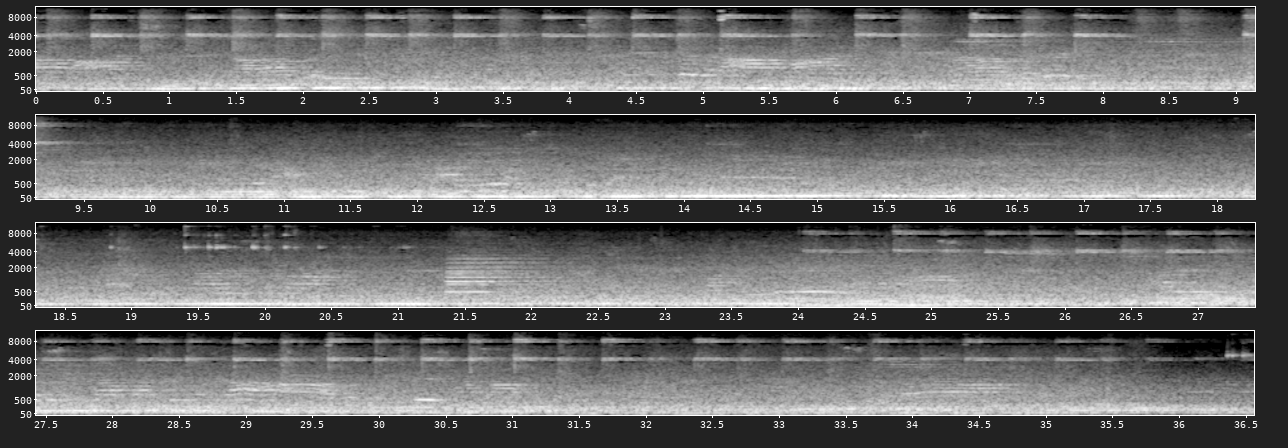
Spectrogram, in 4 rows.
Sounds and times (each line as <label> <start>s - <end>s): singing an aarti 0.0s - 9.5s
singing an aarti 22.5s - 36.3s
